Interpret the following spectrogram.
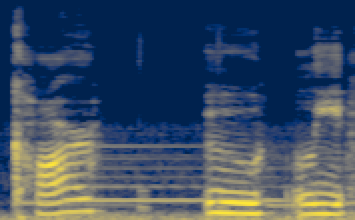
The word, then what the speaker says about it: Carly: to 8th grade and her name is pronounced car o le cuz there was this girl in my Elementary School who went by Carly Carly Carly not Carly not Carly like k a r u l i this video is going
